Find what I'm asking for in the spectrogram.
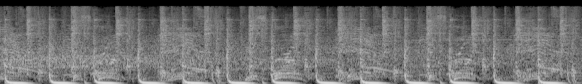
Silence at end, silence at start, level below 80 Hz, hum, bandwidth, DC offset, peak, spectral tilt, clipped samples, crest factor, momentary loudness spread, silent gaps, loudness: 0 s; 0 s; -16 dBFS; none; 16.5 kHz; under 0.1%; 0 dBFS; -3 dB/octave; under 0.1%; 12 dB; 1 LU; none; -13 LUFS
